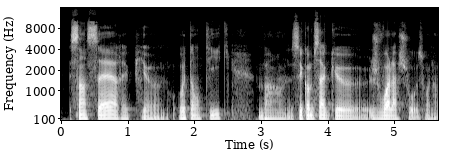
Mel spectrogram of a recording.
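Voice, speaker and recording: A flat, monotone voice with a Swiss accent against a quiet background. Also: man. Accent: Swiss French, moderate. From central Switzerland. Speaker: running podcast host. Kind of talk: solo podcast monologue. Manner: halting, many fillers.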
